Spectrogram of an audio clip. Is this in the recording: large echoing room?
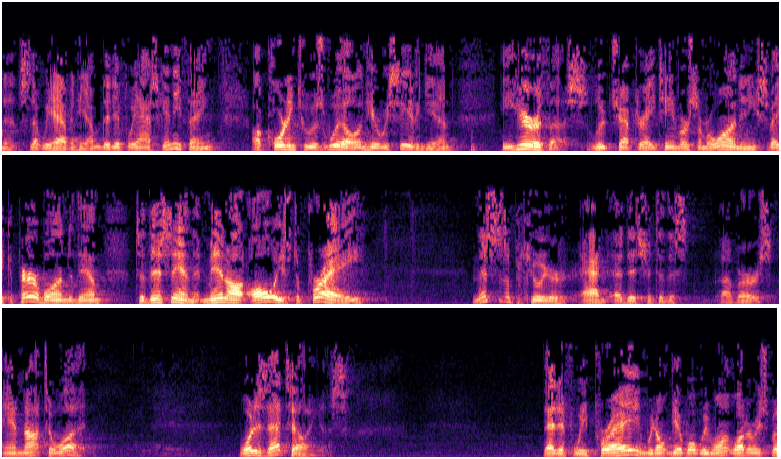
yes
